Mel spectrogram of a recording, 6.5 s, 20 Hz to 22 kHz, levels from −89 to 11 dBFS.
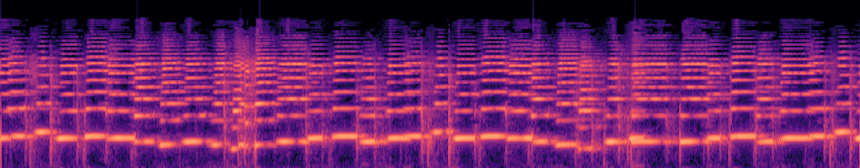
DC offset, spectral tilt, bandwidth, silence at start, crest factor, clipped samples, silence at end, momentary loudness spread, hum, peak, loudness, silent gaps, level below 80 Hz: under 0.1%; 1.5 dB/octave; 13.5 kHz; 0 s; 12 dB; under 0.1%; 0 s; 3 LU; none; 0 dBFS; -10 LUFS; none; -56 dBFS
